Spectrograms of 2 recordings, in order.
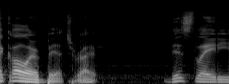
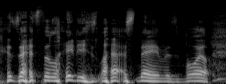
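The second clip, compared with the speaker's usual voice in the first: ordinary talk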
